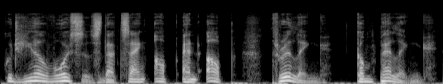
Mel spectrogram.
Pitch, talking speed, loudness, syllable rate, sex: 115 Hz, 150 wpm, -17 LUFS, 4.3 syllables/s, male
